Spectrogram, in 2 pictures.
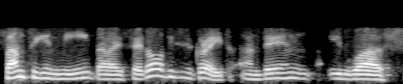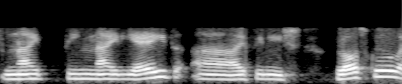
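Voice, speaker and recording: A middle-aged man from Peru speaks as a guest. He explains things casually and hesitantly, with many fillers and repeated words. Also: a little high. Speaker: guest expert on conflict resolution. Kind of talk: phone interview, casual explanation. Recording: tinny phone line.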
